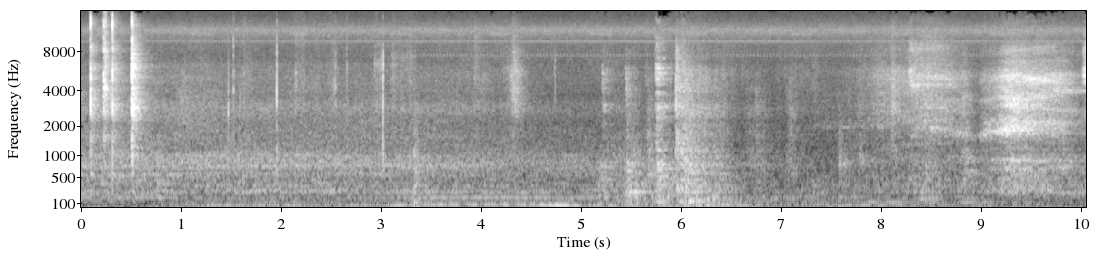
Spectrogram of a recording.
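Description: A few sharp clicks from a car button being pressed, then the sliding doors of a Dover hydraulic elevator running shut about five and a half seconds in, over a low steady hum. A hiss builds near the end as the car gets under way.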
